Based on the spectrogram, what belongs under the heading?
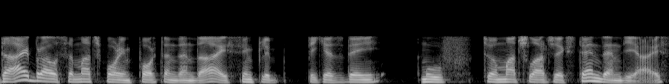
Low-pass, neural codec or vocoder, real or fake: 3.6 kHz; none; real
